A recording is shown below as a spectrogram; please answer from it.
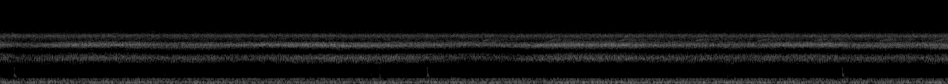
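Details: Countless frogs sing through the rain, their overlapping trills blending into one continuous high buzzing chorus, steady throughout, with a low watery rumble and a few isolated ticks of drops.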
